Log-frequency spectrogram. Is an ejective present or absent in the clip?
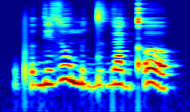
present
